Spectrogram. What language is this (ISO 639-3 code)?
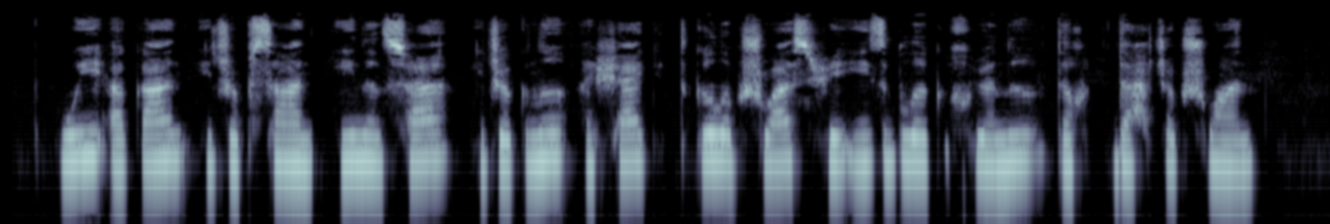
abk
